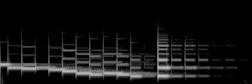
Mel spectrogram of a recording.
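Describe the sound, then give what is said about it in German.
Short jingle signalling a new topic: a quick descending run of clear, bell-like tones, then a brighter accented chord and a few softer repeats fading out. “denn ich erlaube mir, ein kleines Jingle einspielen zu lassen und dich damit akustisch darüber zu informieren, dass jetzt ein neues Thema kommt. Und das Jingle hört sich wie folgt an.”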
